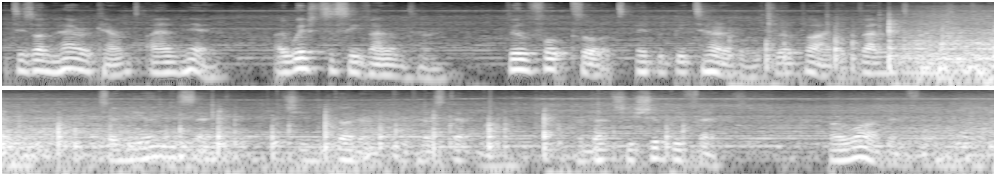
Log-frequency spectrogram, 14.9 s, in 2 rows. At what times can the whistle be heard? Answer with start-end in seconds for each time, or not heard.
not heard.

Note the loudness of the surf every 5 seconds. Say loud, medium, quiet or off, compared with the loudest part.
off, loud, medium.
